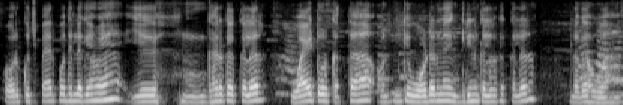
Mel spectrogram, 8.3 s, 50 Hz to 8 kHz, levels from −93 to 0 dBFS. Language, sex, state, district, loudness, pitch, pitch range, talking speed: Hindi, male, Uttar Pradesh, Deoria, -21 LUFS, 180 Hz, 160-190 Hz, 195 wpm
